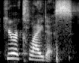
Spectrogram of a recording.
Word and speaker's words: Heraclitus: As I was studying, I came across a quote by the Greek philosopher Heraclitus. Now, yes, I did have to look up the pronunciation of that name, and that's how they told me it was pronounced.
